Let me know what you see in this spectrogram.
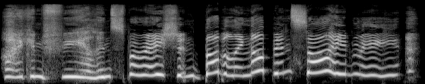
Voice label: levelup, en; Cookie Run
